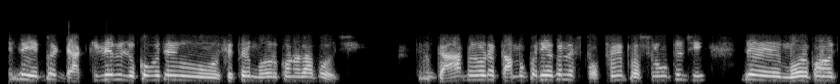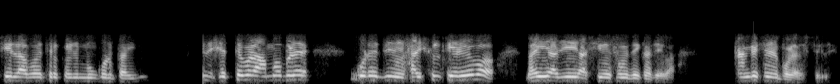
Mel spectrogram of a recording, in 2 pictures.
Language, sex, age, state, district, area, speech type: Odia, male, 60+, Odisha, Kalahandi, rural, conversation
